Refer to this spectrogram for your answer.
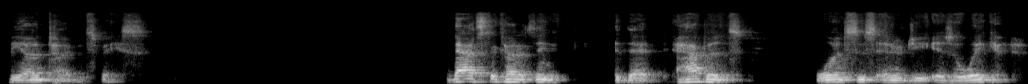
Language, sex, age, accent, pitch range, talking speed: English, male, 60-79, American, 110-130 Hz, 95 wpm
